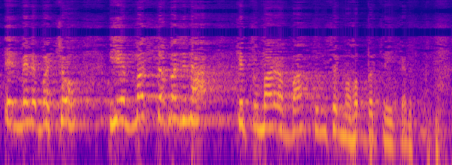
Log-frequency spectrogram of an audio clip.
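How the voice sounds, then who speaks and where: A man's voice: very high-pitched, lively intonation, a bit bright, slight background noise, pitched above the performer's own voice. A man preacher voicing a grieving father who cries out to his enemies and his children, repeating his pleas in anguish. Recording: echoey hall reverb.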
